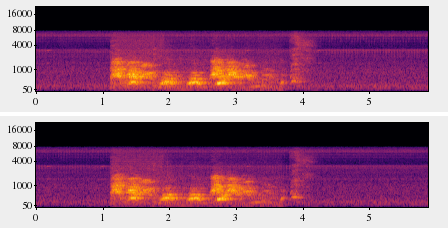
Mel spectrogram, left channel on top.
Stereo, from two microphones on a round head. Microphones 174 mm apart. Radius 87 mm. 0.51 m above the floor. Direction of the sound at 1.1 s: 5° left (ahead or behind).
